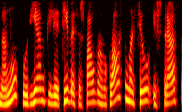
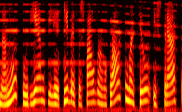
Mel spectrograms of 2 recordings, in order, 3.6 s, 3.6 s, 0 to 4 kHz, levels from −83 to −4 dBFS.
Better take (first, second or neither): first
